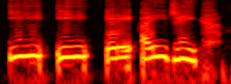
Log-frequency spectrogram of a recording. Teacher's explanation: आ, उ, ओ, औ, तो इसमें हमारी जीभ पीछे की तरफ चली जाती है। जब हम ई का उच्चारण करते हैं तो हमारी जीभ आगे की ओर आ जाती है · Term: अग्र स्वर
